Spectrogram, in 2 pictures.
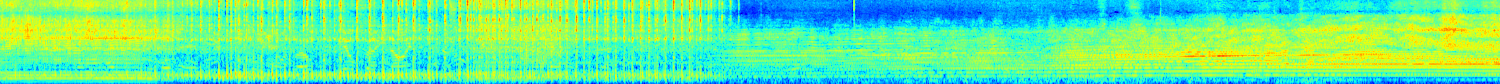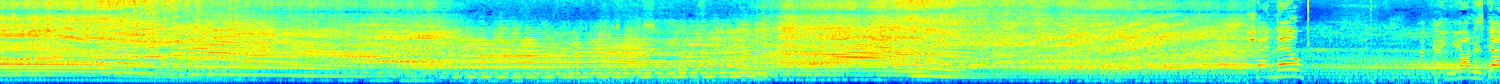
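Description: Engines of large-scale radio-controlled model warplanes: for the first seven seconds engines running on the ground close by, then the engines of models in flight, their pitch rising and falling over and over as they make passes.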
